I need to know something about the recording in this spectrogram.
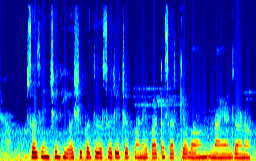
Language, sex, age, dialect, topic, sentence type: Marathi, female, 36-40, Southern Konkan, agriculture, statement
